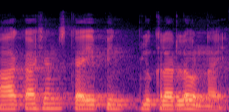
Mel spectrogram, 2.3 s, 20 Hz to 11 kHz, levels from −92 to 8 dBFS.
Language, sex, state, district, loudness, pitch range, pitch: Telugu, male, Andhra Pradesh, Visakhapatnam, -16 LUFS, 130-140 Hz, 130 Hz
